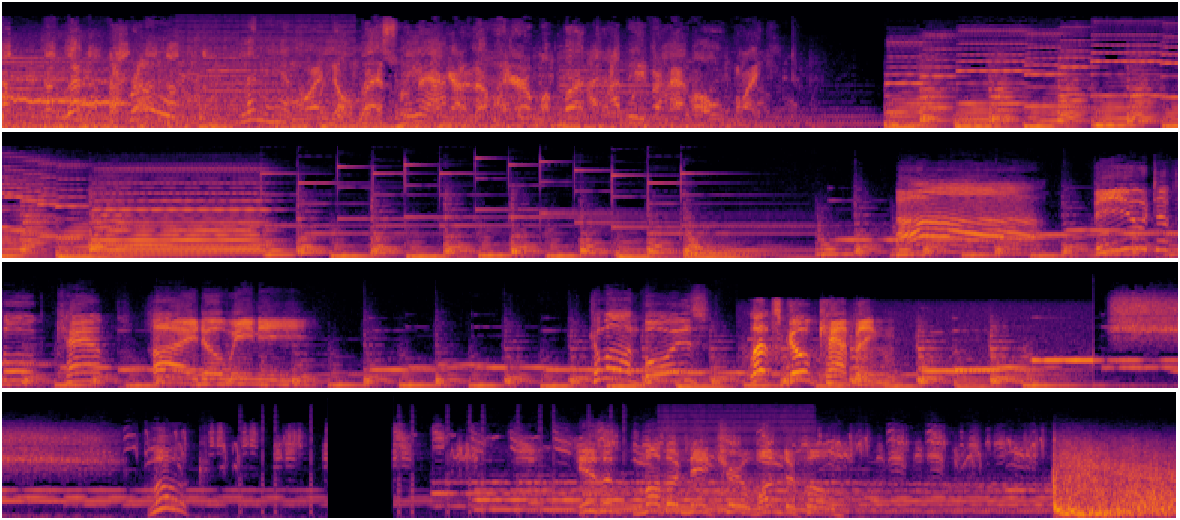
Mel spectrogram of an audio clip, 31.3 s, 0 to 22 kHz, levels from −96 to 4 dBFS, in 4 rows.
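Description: A hard, raspy buzz sits under the sound from 1.15 to 2.36 s, pitched at about 217 Hz and thick with harmonics, around 13 dB below the signal. This is GSM phone buzz: a nearby 2G handset in a call, its radio bursts rectified by the audio circuitry.

From 20.57 to 22.95 s the sound turns dull and boxy, with nothing above 6.3 kHz, a level shift of roughly 5 dB and a new noise floor some 30 dB down, without any gap at the change. The likely cause is the input switched to a poorer device with a narrower band and its own noise.

From 25.10 to 27.91 s a galloping dit-dit-dit of brief 217 Hz buzzes appears, roughly 15 dB below the signal. These are GSM signalling bursts, short groups of transmissions from a nearby phone, picked up and rectified by the audio path.

At 25.68 s, within those bursts, the audio drops to silence and picks up exactly where it stopped at 26.12 s, adding 0.44 s to the running time. 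This is a rebuffering stall: the player exhausted its downloaded audio and waited for more.

At 27.91 s, as the bursts end, the steady 217 Hz buzz returns at about 13 dB below the signal and lasts until 28.94 s. This is GSM phone buzz again, the phone's continuous call transmission rectified into the audio.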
